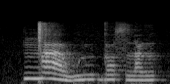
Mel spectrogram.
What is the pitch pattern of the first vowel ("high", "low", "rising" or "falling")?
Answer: falling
